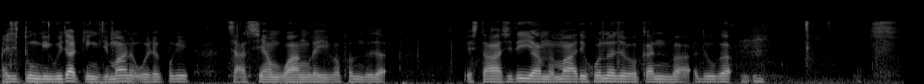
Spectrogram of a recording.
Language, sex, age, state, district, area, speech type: Manipuri, male, 18-30, Manipur, Thoubal, rural, spontaneous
